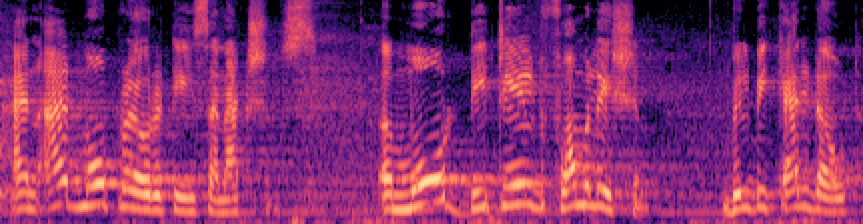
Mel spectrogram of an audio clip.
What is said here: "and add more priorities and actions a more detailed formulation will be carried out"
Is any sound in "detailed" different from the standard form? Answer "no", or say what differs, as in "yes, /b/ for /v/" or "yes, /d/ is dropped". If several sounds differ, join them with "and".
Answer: no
